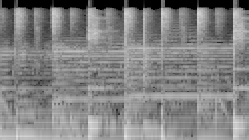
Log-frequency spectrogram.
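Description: Instrumental digital reggae riddim with a heavy bassline and steady drums, with quick falling-pitch electronic drum hits repeating through the beat.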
